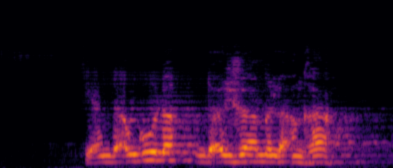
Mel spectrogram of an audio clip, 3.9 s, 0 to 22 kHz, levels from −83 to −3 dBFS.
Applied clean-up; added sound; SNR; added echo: neural separator model SepFormer DNS4.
